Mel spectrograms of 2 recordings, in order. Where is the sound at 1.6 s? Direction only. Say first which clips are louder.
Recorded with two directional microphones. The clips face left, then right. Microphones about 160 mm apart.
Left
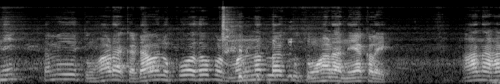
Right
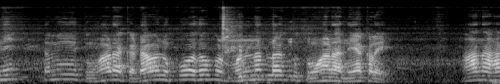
Even; centre (ahead or behind).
